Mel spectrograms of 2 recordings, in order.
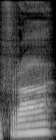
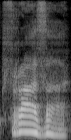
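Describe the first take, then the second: First: Fraza split into FRA, pause, za; syllable by syllable. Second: Said in the usual way. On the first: Shown as a demonstration. Teacher shows the transcription, fraza broken into syllables. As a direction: sound out fraza in two slow, separate syllables. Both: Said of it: "note the transcription".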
